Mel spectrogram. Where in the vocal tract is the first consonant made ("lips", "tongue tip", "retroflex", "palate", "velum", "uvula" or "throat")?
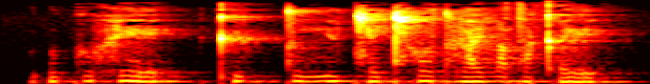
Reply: throat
